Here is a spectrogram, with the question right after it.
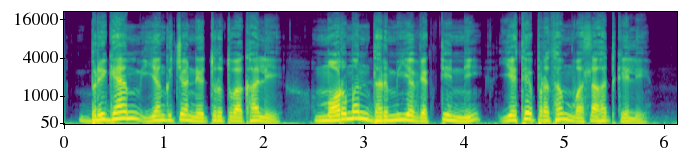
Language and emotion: Marathi, neutral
